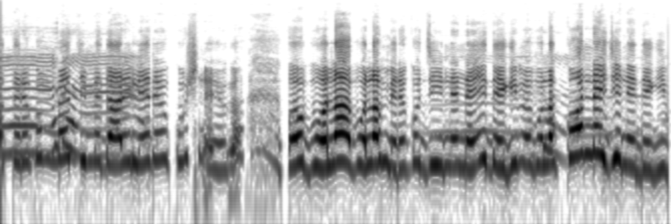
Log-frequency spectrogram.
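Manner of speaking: words pushed out through sobs; crying. Real, not acted. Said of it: "महिला है जो रो रही है".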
